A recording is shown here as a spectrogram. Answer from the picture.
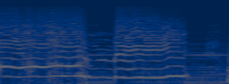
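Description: A man singing a hymn in long held notes: one note for just under a second, then a slightly lower note held for about another second.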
